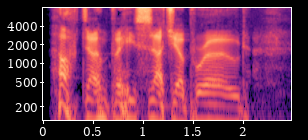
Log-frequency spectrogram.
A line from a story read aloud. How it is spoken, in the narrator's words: Ken chuckled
